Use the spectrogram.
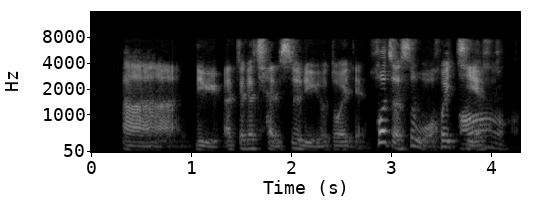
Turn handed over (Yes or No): No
